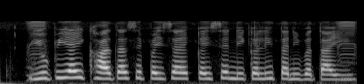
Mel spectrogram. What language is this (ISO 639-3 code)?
bho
